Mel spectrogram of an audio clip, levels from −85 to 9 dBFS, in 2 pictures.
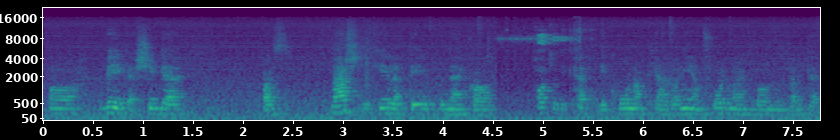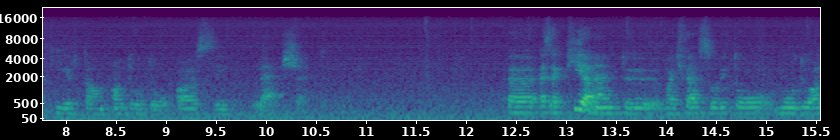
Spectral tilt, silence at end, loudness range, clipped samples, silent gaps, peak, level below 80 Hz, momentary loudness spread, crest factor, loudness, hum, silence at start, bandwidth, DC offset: -4.5 dB/octave; 0 s; 8 LU; under 0.1%; none; -8 dBFS; -48 dBFS; 16 LU; 24 dB; -31 LUFS; none; 0 s; 16.5 kHz; under 0.1%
